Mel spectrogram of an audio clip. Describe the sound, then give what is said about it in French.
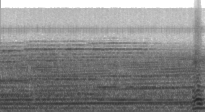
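A car driven at high speed into a lake, its engine roaring steadily at high revs, a loud continuous drone with a sharp burst of noise just before it ends; no one speaks. “J'enfonce la voiture dans le lac.”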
